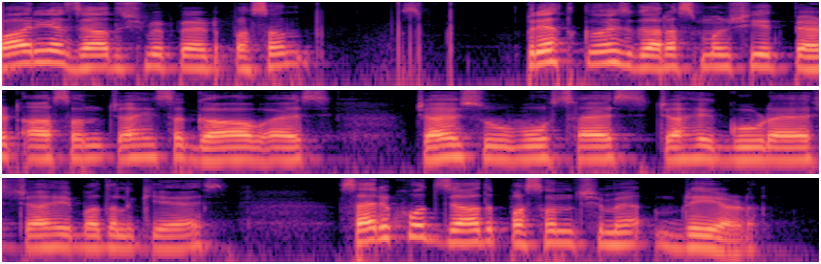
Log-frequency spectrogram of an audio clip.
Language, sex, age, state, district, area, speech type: Kashmiri, male, 18-30, Jammu and Kashmir, Anantnag, rural, spontaneous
